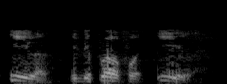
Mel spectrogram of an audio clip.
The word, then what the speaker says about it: ils: This il, although it has s at the end, but you not pronounce the s. You say il is the plural for il.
